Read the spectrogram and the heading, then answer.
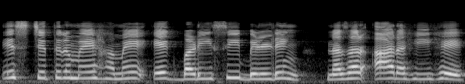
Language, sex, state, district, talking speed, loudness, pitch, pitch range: Hindi, female, Madhya Pradesh, Bhopal, 155 wpm, -14 LUFS, 270 Hz, 245-285 Hz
